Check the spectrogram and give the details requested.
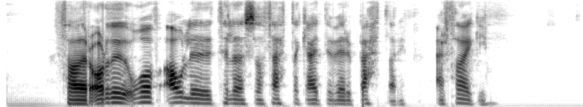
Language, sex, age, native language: Icelandic, male, 30-39, Icelandic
